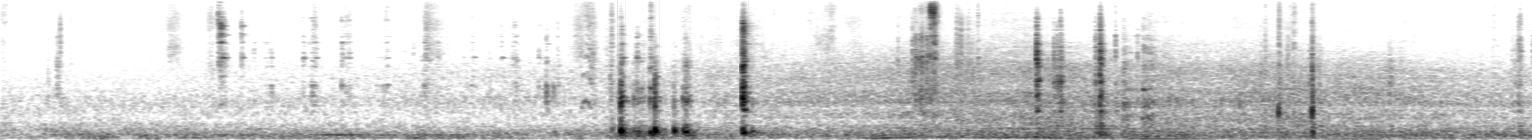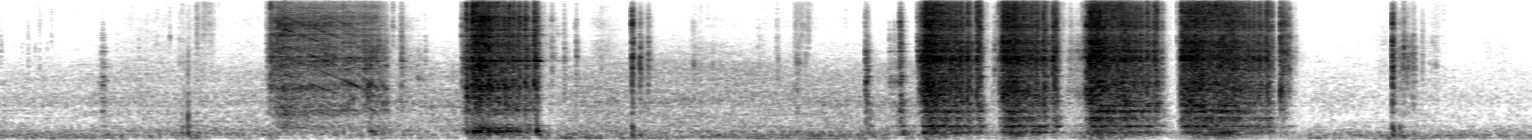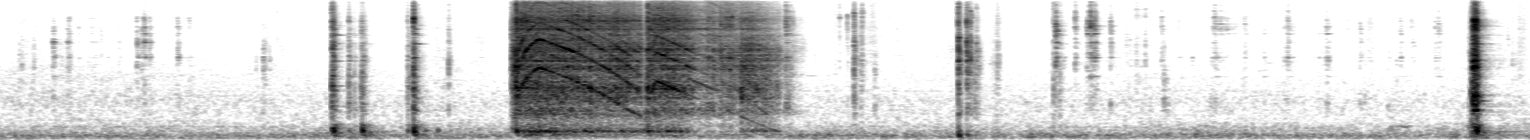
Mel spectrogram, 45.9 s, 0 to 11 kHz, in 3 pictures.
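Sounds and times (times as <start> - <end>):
impact wrench bursts: 18.0 - 21.0, 24.5 - 28.3, 35.8 - 38.6
hand tools clicking: 18.0 - 21.2, 24.5 - 28.3.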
